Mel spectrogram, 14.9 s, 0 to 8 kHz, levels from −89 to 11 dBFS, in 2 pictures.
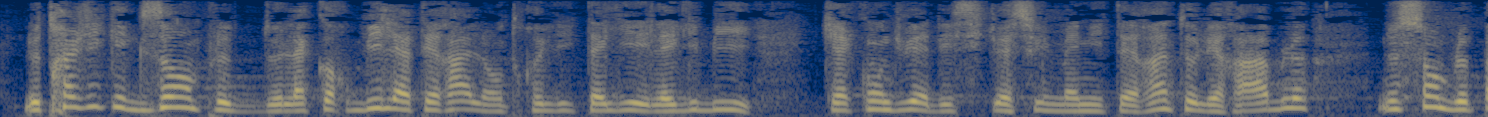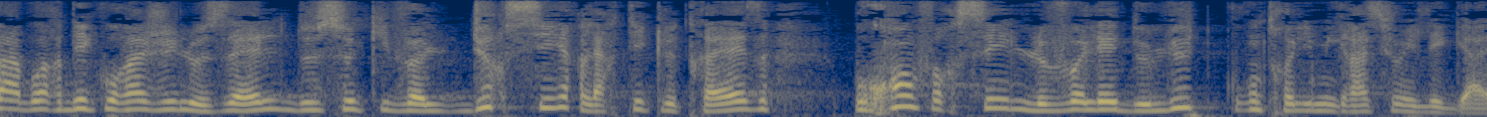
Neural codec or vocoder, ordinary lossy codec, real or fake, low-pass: none; none; real; none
